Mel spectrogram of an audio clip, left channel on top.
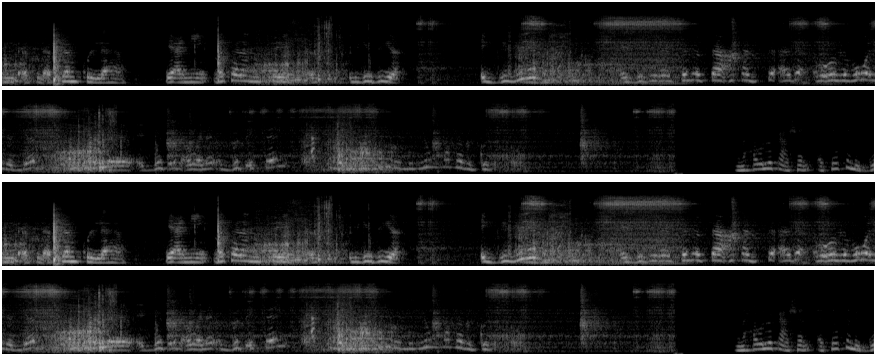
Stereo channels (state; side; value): quieter; left; 3.3 dB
